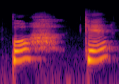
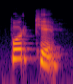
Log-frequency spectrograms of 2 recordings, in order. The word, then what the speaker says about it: porque: It can sound like the H, porque, porque, porque. It could sound like the flap T in American English, which is the fricative R, por, porque, porque, porque. And it could also sound like the American R, por, porque, porque, porque. The three pronunciations are correct.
